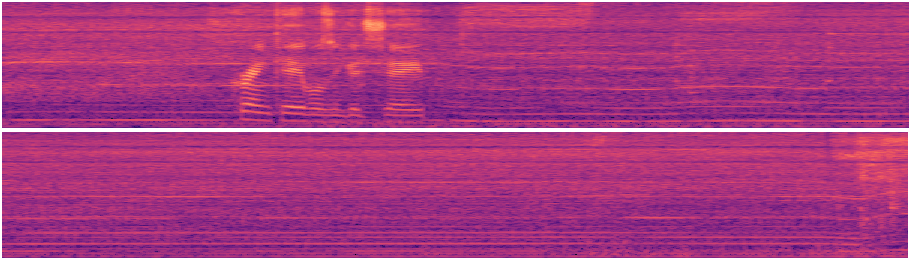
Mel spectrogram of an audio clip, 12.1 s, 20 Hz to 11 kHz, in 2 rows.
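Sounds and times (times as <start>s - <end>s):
diesel engine running: 0.0s - 12.0s
hydraulic whine: 0.0s - 12.0s.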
